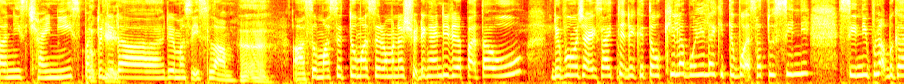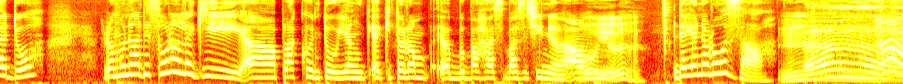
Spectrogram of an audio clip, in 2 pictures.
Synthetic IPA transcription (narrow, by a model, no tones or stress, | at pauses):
anist͡ʃajnisə̥pat̪udiədadiəmasuislam | ʔasomasat̪umasəɾamonaʃuʔ̚dəŋãndiədiədapat̪ːaudiəp̬ʊnmat͡ʃamɛksajt̪ət̪̚diakat̪aokelahbolɛhlahkit̪əbuat̪sat̪usinisinĩpulaʔbəɡadʊh | ramonaːdəsəoɾaŋlaɡiəpəlakʊnt̪ujaŋkit̪aoɾaŋbəbaɦasbaɦas̬at͡ʃinə̃ə | dajanaɾoza̰ | a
